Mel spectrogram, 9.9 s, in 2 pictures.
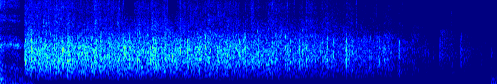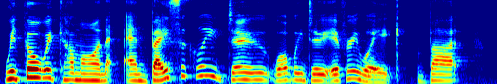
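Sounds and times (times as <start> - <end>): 
applause sound effect: 0.0 - 5.0
speech: 5.0 - 9.6.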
